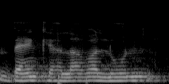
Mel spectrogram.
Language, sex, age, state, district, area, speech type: Hindi, female, 30-45, Bihar, Samastipur, urban, spontaneous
